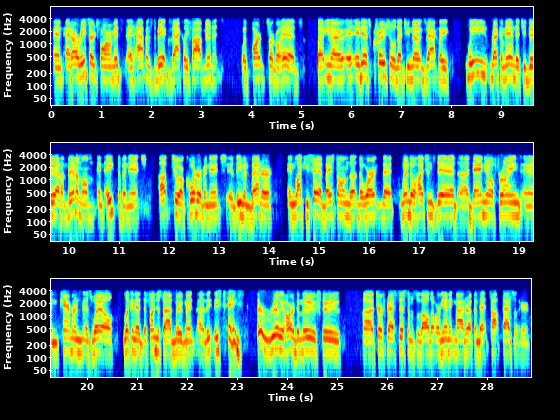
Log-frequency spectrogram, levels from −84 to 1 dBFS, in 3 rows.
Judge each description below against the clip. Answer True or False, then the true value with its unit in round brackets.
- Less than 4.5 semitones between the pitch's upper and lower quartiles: True (2.6 semitones)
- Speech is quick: True (210 wpm)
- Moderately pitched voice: True (145 Hz)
